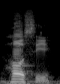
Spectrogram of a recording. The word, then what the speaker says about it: Josi: tiktok Josi se escribe Josi Yo siempre digo que es Josi es un José mal escrito porque tiene una ía al final eh estoy en ex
